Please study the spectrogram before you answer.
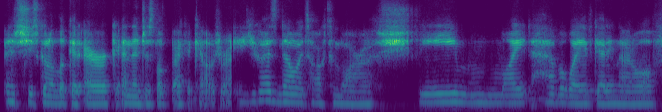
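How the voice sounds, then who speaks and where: Very bright, forceful, halting woman. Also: deep voice, fairly even intonation, muffled recording. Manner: halting, earnest, repeats phrases. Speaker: player in a tabletop roleplaying game. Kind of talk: improvised in-character roleplay.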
